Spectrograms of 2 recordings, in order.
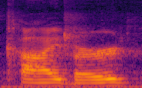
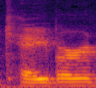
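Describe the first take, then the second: First: The first name rhymes with the word eye. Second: The first name sounds like the letter K. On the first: "but I think it's Kai Bird" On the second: "It might be K Bird"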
